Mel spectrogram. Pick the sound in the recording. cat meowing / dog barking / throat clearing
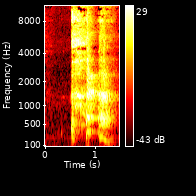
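throat clearing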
